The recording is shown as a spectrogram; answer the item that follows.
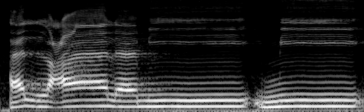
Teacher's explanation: Jadi suaranya bukan dari khayshum, bukan dari rongga hidung, tapi rongga mulut, yaitu al-jawf ya.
